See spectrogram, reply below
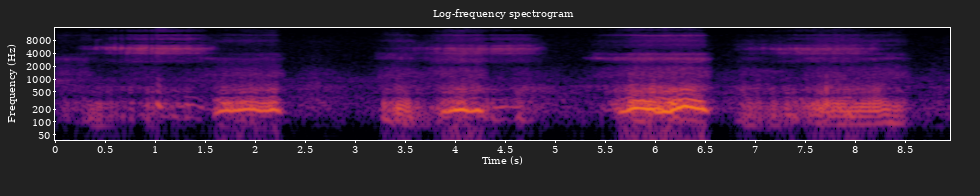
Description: Dalmatian Snoring in tune with owner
